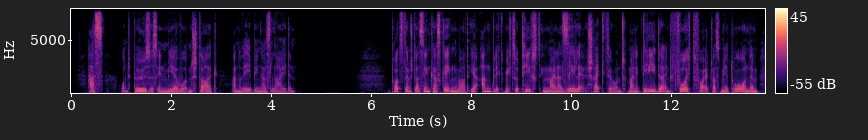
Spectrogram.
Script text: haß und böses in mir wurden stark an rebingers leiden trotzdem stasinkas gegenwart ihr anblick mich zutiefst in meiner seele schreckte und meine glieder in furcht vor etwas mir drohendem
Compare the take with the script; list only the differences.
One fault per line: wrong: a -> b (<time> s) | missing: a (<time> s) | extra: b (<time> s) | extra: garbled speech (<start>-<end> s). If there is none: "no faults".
no faults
